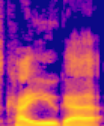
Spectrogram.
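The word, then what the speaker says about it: Cayuga: know where that is yeah you pronounced it right well I know it's kuga uh yeah is it's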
